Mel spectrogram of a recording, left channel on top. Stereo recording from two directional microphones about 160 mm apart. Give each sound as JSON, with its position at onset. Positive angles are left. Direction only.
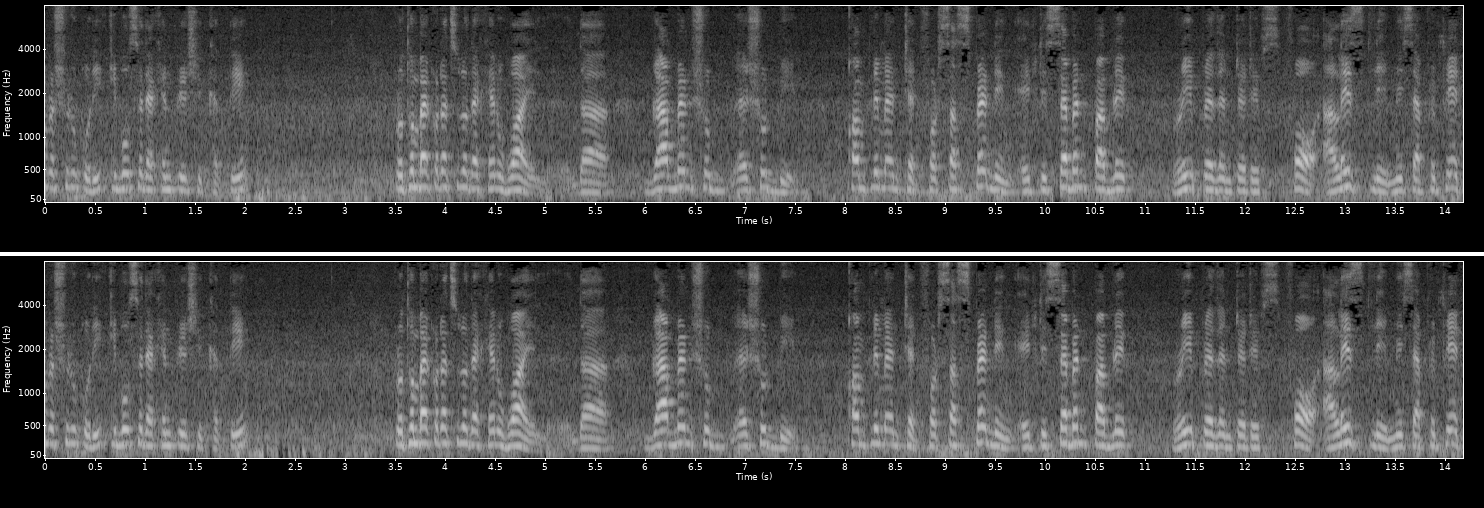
{"t": 0.0, "sound": "speech", "side_deg": -40}
{"t": 3.5, "sound": "a man's voice", "side_deg": -40}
